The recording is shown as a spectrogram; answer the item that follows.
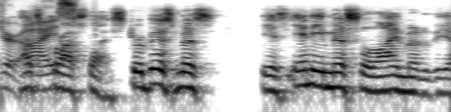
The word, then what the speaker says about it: strabismus: talk a lot about I'm probably mispronouncing this one too as strab strabismus strabismus oh the stresses in a different place strabismus and is that what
